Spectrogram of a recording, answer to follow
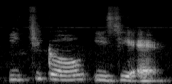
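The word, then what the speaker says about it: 一期一会: recently learned um now okay in Japanese it's pronounced Ichigo isier it's really difficult to translate it but Loosely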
